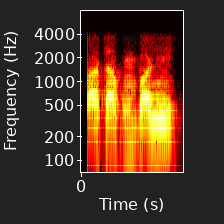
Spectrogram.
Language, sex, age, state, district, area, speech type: Bodo, male, 60+, Assam, Chirang, rural, conversation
